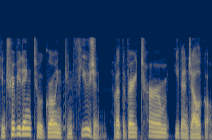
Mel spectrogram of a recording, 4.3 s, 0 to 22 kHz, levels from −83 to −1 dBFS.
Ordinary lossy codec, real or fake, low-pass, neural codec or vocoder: MP3, 48 kbps; real; 7.2 kHz; none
